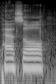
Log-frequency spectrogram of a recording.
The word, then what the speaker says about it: pestle: Mortar and pestle. I've been pronouncing that wrong my entire life. I just learned yesterday that it's not, you don't pronounce the T in it, which is interesting, and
